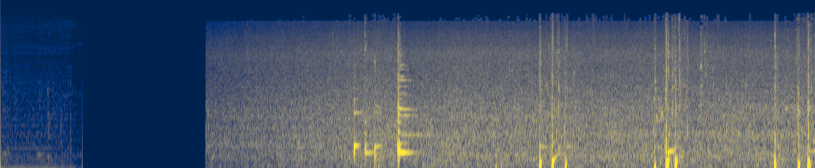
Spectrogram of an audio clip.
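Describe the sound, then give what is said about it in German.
A forest stream flows with a steady rushing hiss, broken by several sharp knocks and taps as a man crouching at the water strikes an old tin can on the flowing water and on a stone, searching for a rhythm. It starts after a brief low rumble and a moment of silence. “Ein Bach im Wald.”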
